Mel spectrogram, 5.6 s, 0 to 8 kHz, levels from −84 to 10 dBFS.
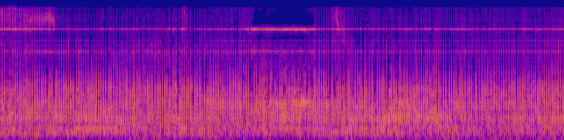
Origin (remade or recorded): remade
